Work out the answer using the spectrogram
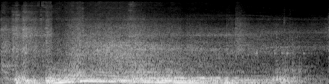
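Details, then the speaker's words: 2001 Lotus Elise (year as told) with fuel pump humming, started only with two wires bridged as it arrived; engine catches and revs briefly then dies within about three seconds, anti-theft immobilizer cutting it out. "смотрите как раз Не запускался почему потому что машина прил ко мне в таком состоянии Вот это два провода зака даже видели и всё машина заглохла"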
